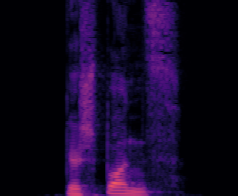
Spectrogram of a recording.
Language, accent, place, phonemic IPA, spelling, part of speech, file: German, Germany, Berlin, /ɡəˈʃpɔns/, Gespons, noun, De-Gespons.ogg
- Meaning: 1. wife 2. husband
